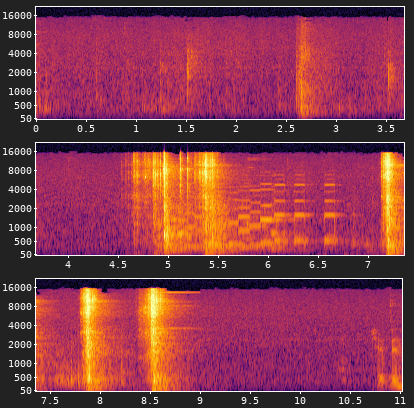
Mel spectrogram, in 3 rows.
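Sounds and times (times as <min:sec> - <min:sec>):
short electronic beeps: 0:05.0 - 0:06.8.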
